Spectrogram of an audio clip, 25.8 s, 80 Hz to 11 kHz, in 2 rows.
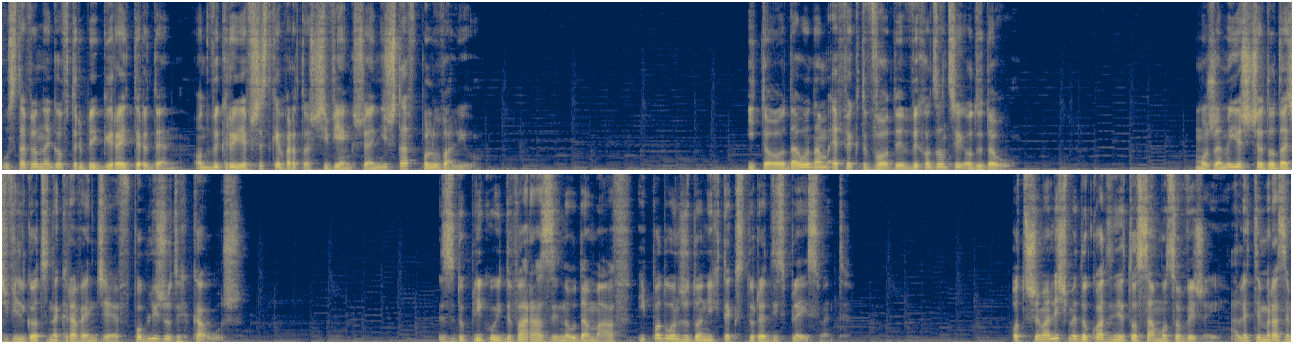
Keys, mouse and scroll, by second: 2.7 click, 3.7 click, 4.2-6.5 drag, 7.4 scroll down 1, 7.5-7.9 middle drag, 7.9-8.4 scroll up 2, 8.1 shift+middle click, 8.4 middle click, 9.2-11.1 shift+drag, 12.1 scroll down 1, 12.2-13.7 middle drag, 13.7 scroll up 3, 15.4 scroll down 1, 15.8-17.0 shift+middle drag, 17.0 shift+d, 21.6 click, 23.3-23.8 middle drag, 23.8 ctrl+shift+click, 24.3 ctrl+shift+click, 24.7 ctrl+shift+click.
